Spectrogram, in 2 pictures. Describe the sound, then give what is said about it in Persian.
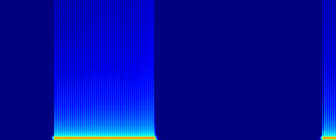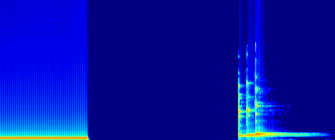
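A telephone rings for an incoming call with two steady, mid-pitched tones about a second long, separated by a pause. A bright, chime-like ding follows and rings out and fades. “زنگ داره میخوره، ببینیم که”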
